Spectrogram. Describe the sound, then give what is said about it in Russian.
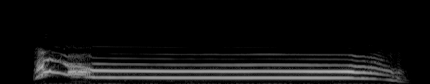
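A wounded alpha wolf gives one long, drawn-out howl on its own. It swells in quickly, holds a steady, rich tone for several seconds, then drops in pitch and fades at the end. “Альфа отскочил назад, облизывая кровоточащую рану, и издал протяжный вой.”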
